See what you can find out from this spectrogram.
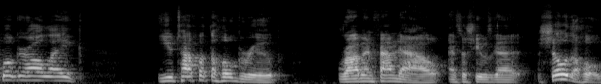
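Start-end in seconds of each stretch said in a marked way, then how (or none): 0.0-2.9 higher, put-on sassy voice; sassy retort. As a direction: say it like an obvious truth. Speaker retorts on Robin's behalf.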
